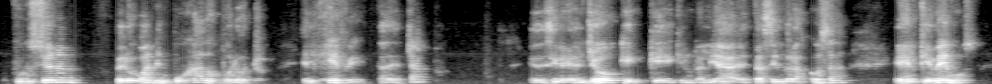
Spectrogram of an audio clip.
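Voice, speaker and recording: A man's voice: mid-range voice, a little mellow. A man teaching an online spiritual class, explaining patiently, acting out angry quotes, and checking "right?" with his listeners. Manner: explanatory, acts out angry quotes, asks "¿cierto?" often. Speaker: spiritual course instructor. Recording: echoey room.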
